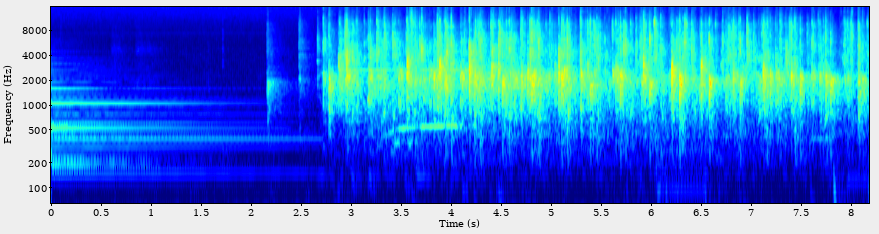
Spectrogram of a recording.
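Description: A sustained musical chord rings out and fades, then a large audience breaks into loud, dense applause that continues steadily to the end, with some voices faintly audible in the crowd.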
